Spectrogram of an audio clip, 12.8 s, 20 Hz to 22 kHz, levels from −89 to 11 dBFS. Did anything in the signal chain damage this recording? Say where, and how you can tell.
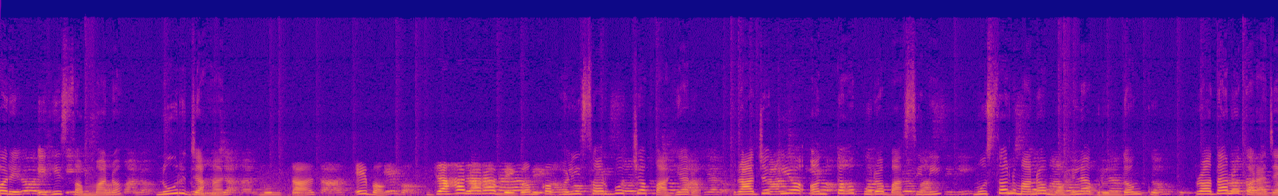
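Yes. In call processing, the far end played the call over a loudspeaker with no echo canceller. Throughout, every phrase returns about a third of a second later, about 7 dB below the original: a thinner shadow carried back over the network round trip.

From 2.56 to 5.54 s the capture side likely switched the input to a poorer device. The sound goes dull and boxy as the band narrows, with a new noise floor roughly 30 dB down. There is no gap at the switch and the level stays about the same.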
